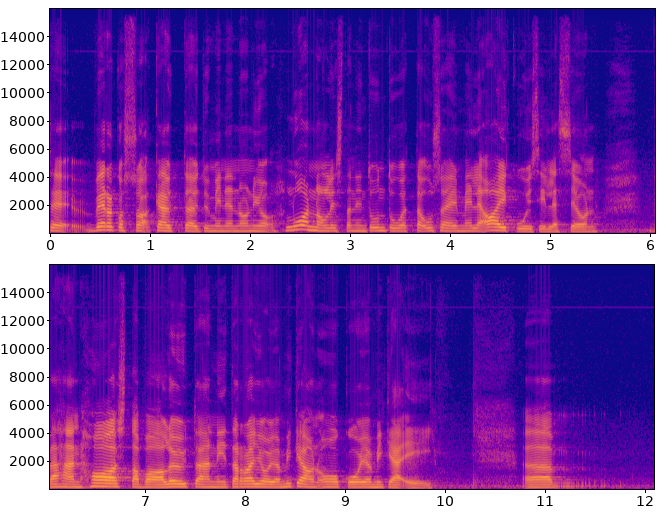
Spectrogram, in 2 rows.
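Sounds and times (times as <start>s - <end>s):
woman breathing in: 5.6s - 6.0s, 10.3s - 10.8s.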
